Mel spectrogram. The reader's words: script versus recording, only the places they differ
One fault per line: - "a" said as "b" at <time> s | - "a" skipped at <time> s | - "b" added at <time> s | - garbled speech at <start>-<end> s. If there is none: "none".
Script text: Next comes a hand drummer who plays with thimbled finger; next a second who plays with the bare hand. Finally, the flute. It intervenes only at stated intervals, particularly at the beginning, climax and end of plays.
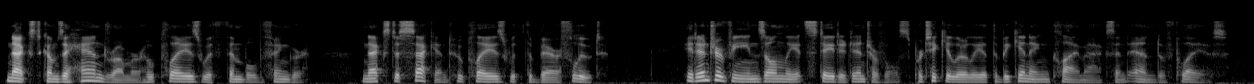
- "hand Finally the" skipped at 5.6 s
